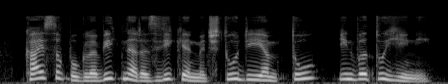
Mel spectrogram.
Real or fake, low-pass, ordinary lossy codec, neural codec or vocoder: fake; 9.9 kHz; none; autoencoder, 22.05 kHz, a latent of 192 numbers a frame, VITS, trained on many speakers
